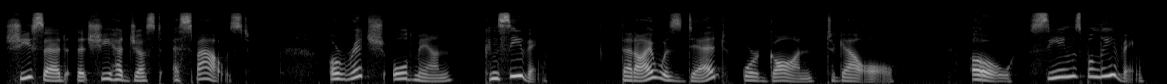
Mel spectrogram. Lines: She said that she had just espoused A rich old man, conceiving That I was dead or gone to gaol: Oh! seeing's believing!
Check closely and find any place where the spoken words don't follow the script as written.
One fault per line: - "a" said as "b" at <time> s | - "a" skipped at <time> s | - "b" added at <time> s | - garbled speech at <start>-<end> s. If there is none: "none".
none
